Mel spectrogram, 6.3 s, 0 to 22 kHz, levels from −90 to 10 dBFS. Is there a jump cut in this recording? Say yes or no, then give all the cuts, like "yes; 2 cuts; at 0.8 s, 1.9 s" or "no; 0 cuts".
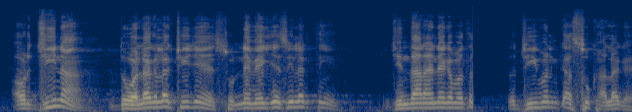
yes; 1 cut; at 4.7 s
